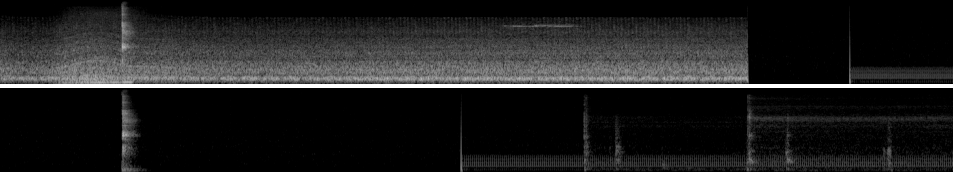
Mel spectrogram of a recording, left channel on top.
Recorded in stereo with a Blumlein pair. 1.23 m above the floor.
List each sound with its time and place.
1.2 s a finger snap: 40° left, 1.3 m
